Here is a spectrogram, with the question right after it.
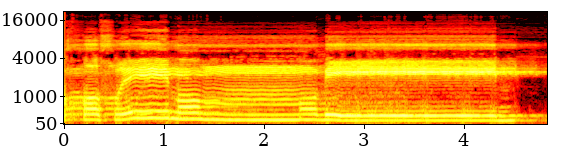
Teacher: تنوین کے بعد حروف یرملون کا میم آیا ہے، ادغام با گنہ ہوگا۔ بی یا مدہ ہے، ایک الف کے برابر کھینچ کر پڑھیں گے، اور وقف کی صورت میں نون ساکن پڑھا جائے گا، وقف بالاسکان ہوگا، 3 سے 5 الف کے برابر کھینچ کر وقف کریں گے۔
